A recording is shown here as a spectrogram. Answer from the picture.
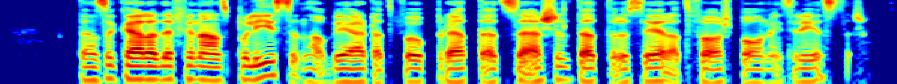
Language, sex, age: Swedish, male, 25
